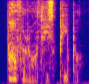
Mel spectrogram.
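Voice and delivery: whispered aside to herself; whispered grumble; hushed private thought. A narrator's reading.

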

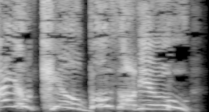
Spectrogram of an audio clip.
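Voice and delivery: very high, long screamed threat; thin inhuman wail. A narrator's reading. Killer threatening both brothers in darkness, screaming. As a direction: wail it in a crazed shriek. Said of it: "Her voice was a thin, inhuman wail".

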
